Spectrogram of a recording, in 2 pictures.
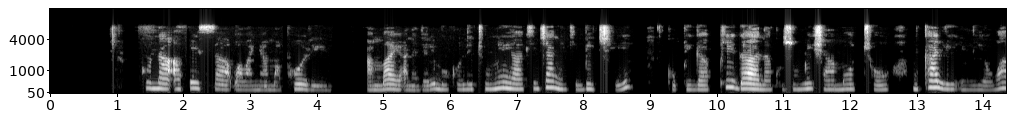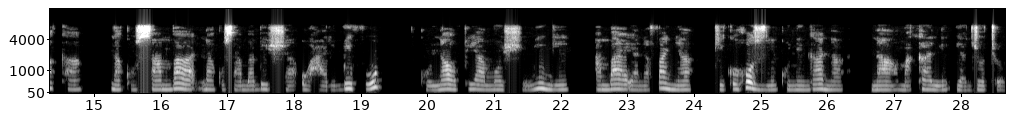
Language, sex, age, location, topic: Swahili, female, 25-35, Nairobi, health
